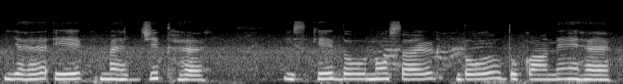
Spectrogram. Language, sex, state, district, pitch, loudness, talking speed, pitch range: Hindi, female, Uttar Pradesh, Saharanpur, 245 Hz, -12 LUFS, 95 wpm, 230-255 Hz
